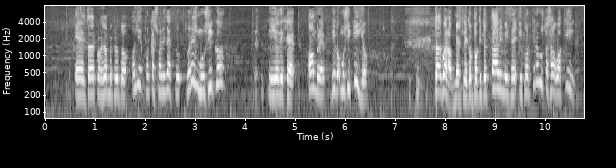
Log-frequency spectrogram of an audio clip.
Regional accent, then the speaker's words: Barcelona, Catalonia, Spain; Yo soy de Barcelona.

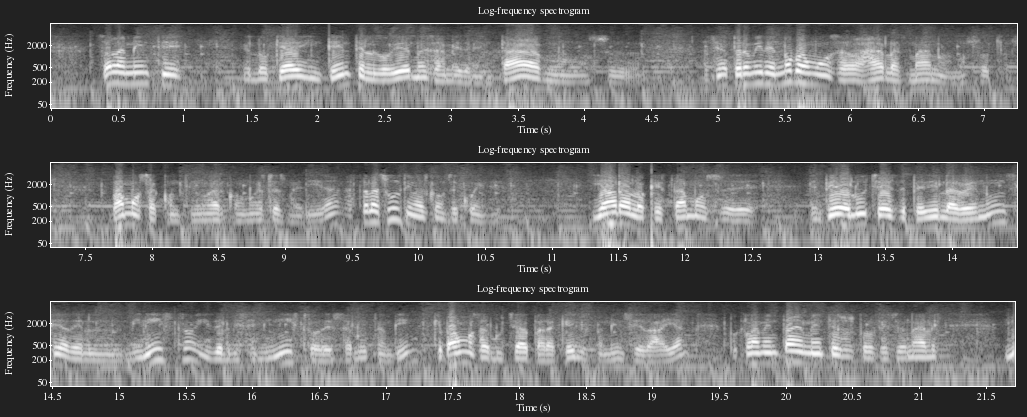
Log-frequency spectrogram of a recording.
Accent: Bolivia; tener todos los beneficios como bolivianos que somos, porque tampoco somos de otra tierra nosotros

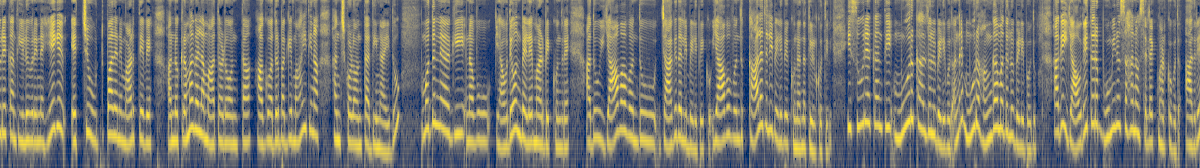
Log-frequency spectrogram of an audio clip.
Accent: Kunigal, Karnataka, India; ನಮ್ಮ ಊರು ಕುಣಿಗಲ್, ತುಮಕೂರು ಜಿಲ್ಲೆ.

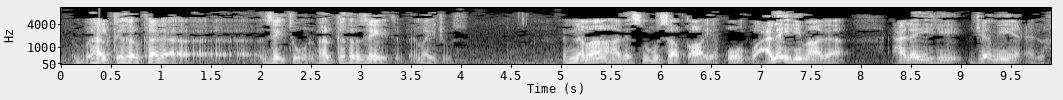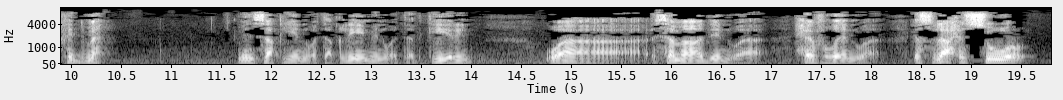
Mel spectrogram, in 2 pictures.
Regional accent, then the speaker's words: Al-Ahsa, Eastern Province, Saudi Arabia; ويسقى عندنا في الأحساء،

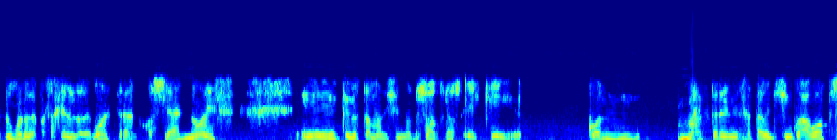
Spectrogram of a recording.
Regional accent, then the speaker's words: San José, Uruguay; uno soy de San José y otro de Florida

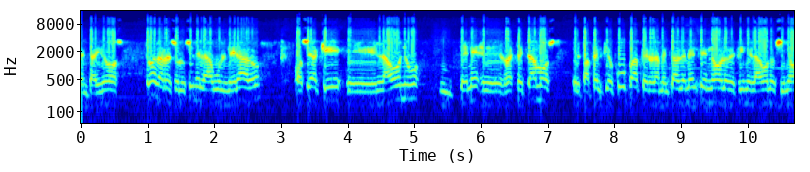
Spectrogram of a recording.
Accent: Argentina; Nosotros como argentinos, sobre todo descendientes de árabes en general

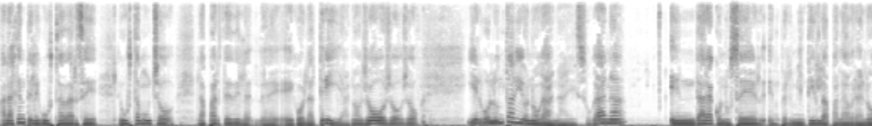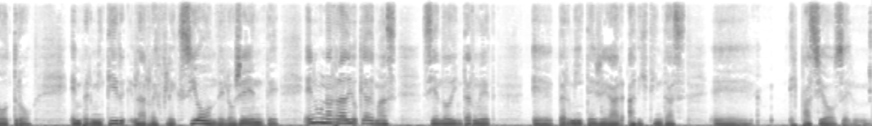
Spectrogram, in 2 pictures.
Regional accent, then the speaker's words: Argentina; soy locutora nacional argentina.

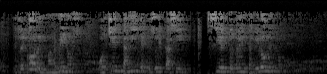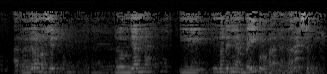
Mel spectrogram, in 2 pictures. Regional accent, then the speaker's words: Chile; Usted sabe de que nosotros como occidentales, como chilenos, parte, ¿no es cierto?, de América, celebramos la Navidad.

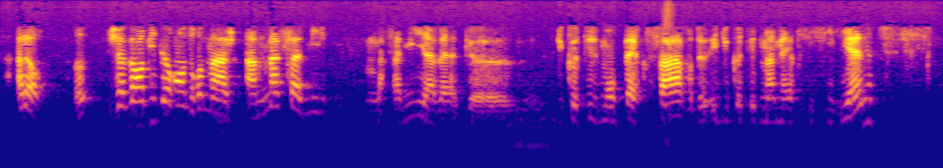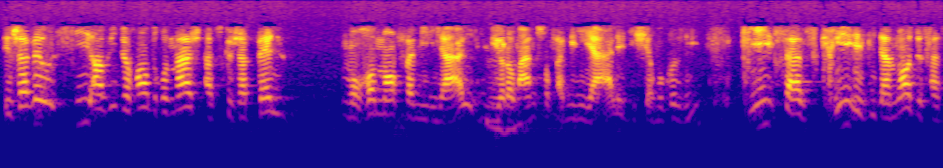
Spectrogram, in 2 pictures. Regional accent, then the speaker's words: Belgium; born there; je suis né en Belgique, sono nato qui in Belgio, lo parlo in italiano, ma però qualche parola la so dire, ma mi manca molto il vocabolario. Donc moi, je suis né ici

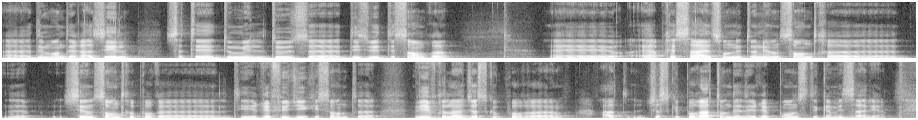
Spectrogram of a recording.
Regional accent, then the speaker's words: Kabul, Afghanistan; French is a second language; now in Brussels, Belgium; Parce que je suis de Kaboul, le commissariat croit que Kaboul elle était sûre, elle ne sait pas dangereux la même des autres provinces qui sont à Afghanistan.

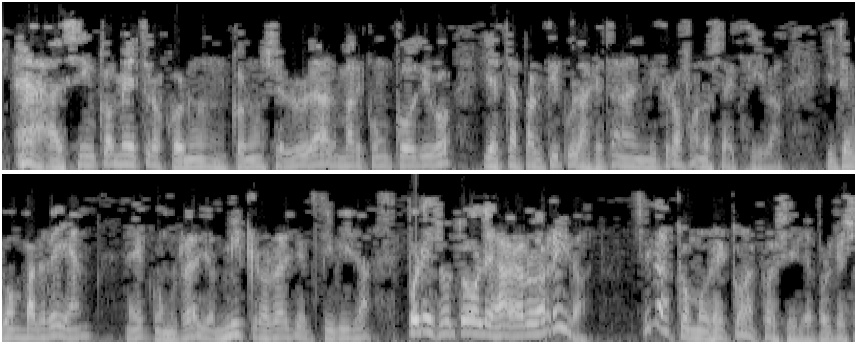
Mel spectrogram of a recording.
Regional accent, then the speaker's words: Argentina; yo vengo de la Argentina y acá no ha habido errores fenomenales

